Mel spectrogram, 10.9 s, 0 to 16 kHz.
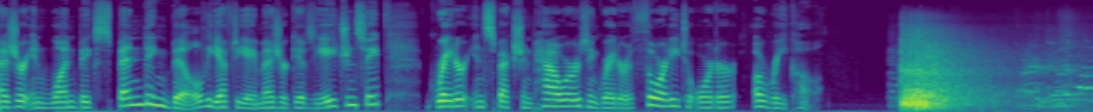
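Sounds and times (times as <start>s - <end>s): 
speech: 0.0s - 8.2s
gunfire during riots: 8.9s - 10.2s.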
